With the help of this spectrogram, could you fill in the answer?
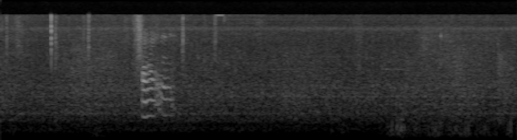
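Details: Stray black-and-white tuxedo cat on a cat island, having its chin stroked, gives a single short, clipped meow, then quiet outdoor background with small scattered noises.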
